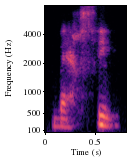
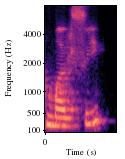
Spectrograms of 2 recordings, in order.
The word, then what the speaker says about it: merci: Merci, merci. It's not mercy like English, it is merci.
